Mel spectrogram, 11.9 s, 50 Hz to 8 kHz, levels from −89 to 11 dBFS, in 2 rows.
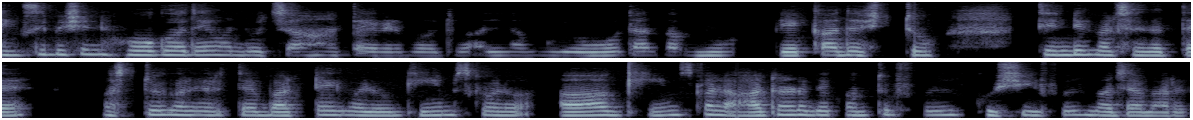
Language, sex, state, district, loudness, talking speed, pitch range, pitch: Kannada, female, Karnataka, Mysore, -28 LUFS, 120 wpm, 190-220 Hz, 205 Hz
